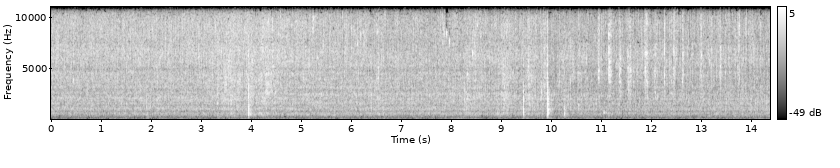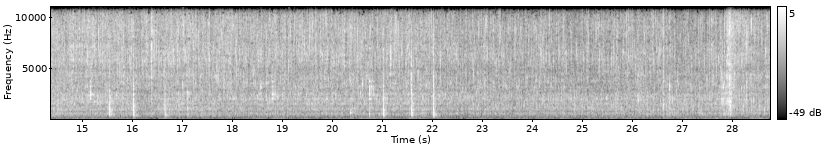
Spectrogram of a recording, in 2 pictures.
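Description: Chicken pieces sizzling steadily in butter in a steel pot as cream is spooned in and stirred, with scattered sharp clicks of the spoon knocking against the pot.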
